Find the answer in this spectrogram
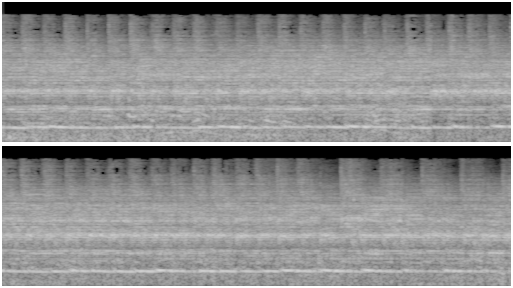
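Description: Chinese traditional orchestra accompanying Taiwanese opera, playing a long held note over a fast, even pulse.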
